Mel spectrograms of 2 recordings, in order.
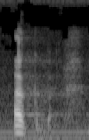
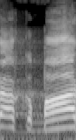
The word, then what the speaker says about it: اکبر: اللہ اکبر. بعض لوگ اکبر کی جگہ پر اکبار پڑھتے ہیں. کیا پڑھتے ہیں؟ یہ بھی غلط ہے.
